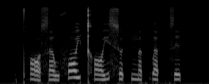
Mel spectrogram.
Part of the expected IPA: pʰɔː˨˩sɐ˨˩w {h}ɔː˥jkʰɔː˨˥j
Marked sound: incorrect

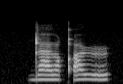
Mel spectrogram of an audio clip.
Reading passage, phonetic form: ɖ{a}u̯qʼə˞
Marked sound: correct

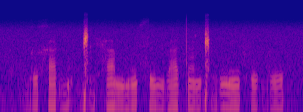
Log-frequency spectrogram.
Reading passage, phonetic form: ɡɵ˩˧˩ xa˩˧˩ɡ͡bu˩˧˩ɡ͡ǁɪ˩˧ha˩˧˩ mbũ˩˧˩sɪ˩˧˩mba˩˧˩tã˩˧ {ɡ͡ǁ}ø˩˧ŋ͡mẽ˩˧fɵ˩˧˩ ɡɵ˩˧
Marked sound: correct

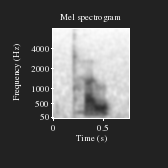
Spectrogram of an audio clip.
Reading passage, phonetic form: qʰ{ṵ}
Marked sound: correct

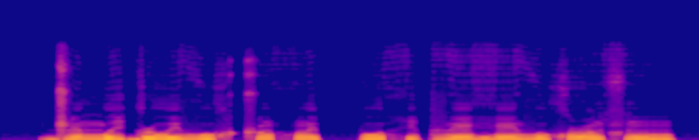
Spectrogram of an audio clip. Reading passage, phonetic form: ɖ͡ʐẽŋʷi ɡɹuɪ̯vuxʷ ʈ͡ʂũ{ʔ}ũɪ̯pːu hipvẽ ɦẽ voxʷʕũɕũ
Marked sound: incorrect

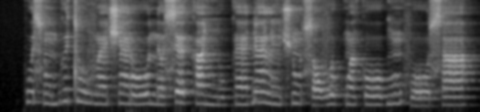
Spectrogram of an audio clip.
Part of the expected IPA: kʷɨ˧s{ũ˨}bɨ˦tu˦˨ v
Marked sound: correct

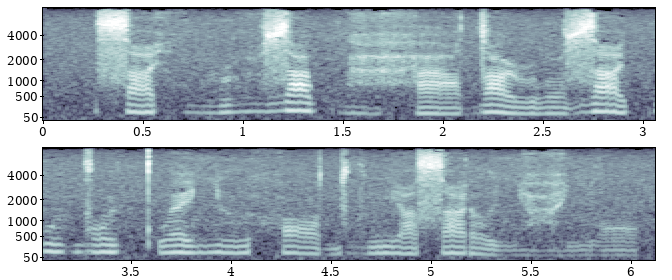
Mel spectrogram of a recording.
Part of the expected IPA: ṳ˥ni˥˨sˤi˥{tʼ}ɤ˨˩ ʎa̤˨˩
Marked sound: incorrect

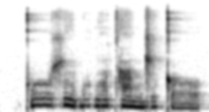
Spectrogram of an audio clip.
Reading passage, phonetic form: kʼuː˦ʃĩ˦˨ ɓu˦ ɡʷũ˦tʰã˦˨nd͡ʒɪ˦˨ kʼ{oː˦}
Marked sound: incorrect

